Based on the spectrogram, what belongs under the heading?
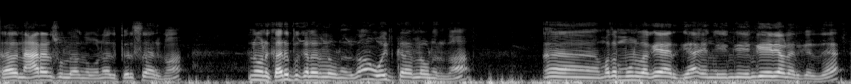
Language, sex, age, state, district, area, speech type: Tamil, male, 30-45, Tamil Nadu, Tiruvannamalai, rural, spontaneous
